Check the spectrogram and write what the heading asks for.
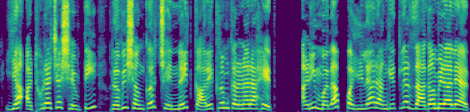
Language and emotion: Marathi, happy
